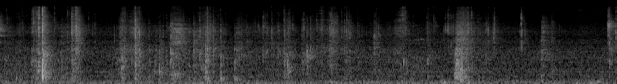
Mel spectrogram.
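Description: Hands handling a stack of trading cards on a table: light, irregular clicks and rustles of card edges and sleeves, with a few sharper taps.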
